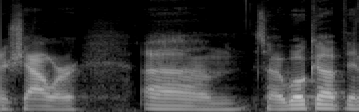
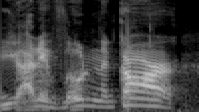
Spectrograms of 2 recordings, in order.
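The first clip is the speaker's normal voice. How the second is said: put-on real raspy old woman's voice, loud and high; 8 semitones higher, 6 dB louder than usual. Retelling what the old lady at the Airbnb asked at the door, raspy old lady voice. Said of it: "she's got this real raspy voice like this".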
